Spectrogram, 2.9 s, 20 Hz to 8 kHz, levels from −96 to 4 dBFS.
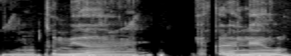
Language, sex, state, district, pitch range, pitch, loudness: Telugu, male, Telangana, Karimnagar, 125-135 Hz, 130 Hz, -24 LUFS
